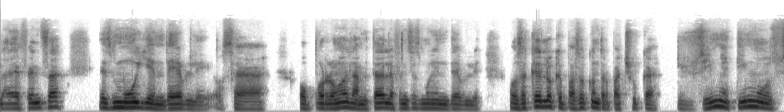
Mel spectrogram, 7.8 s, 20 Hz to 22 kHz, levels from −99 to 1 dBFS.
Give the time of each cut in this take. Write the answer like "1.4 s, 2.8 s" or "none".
none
